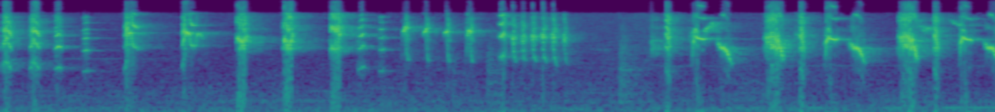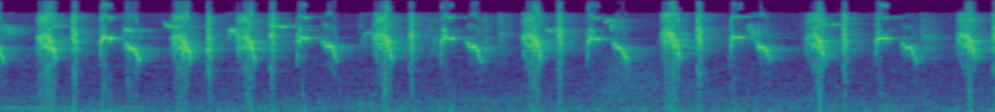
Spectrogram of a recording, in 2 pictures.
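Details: Long-tailed shrike, said to be in energetic voice with odd sounds: a long, busy outpouring of high chirps, buzzes and scratchy phrases, briefly interrupted then resuming at a hurried pace.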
